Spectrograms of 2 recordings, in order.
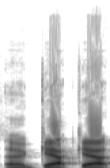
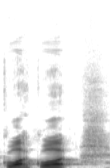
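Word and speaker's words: Gout Gout: um we had 16-year-old guat Gat um incorrectly pronounced Gat gat over the weekend but guat guat um clocked a time of 10 minutes and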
